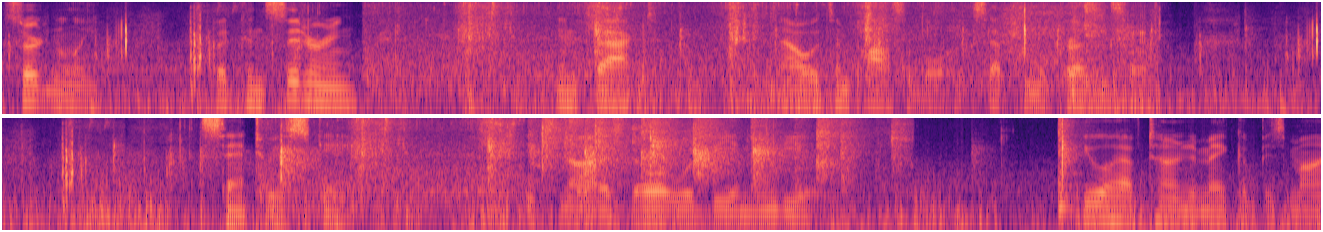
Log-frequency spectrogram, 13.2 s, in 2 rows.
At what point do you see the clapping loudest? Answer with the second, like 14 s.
10 s.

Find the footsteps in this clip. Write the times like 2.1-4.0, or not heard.
0.0-9.2.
